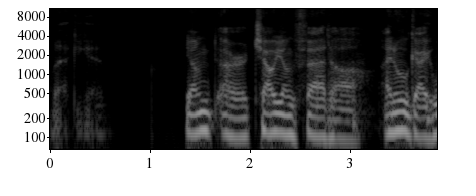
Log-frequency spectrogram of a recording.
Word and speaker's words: Chow Yun Fat: Young Chow Fat. Young. Is that how you say his name? I haven't looked at his name in like 20 years. Not 20 years, like 5 years. It's Chow Yun Fat.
